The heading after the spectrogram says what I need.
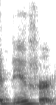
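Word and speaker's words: Beaufort: do y'all pronounce it we say Buford here in South Carolina but I know that's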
